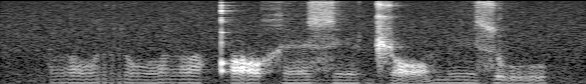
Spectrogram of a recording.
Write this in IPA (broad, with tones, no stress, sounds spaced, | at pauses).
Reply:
lˠ o˨˩˦ r o˨˩˦ lˠ o˨ qʼ ɔ̰˨ x ɛ˨ z e˨˩˦ ɖ͡ʐ ɔ̰˨˩˦ m e˦ z ṵ˦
